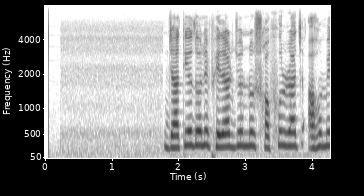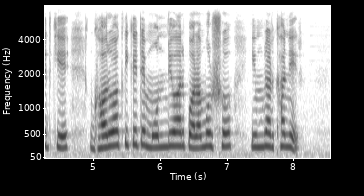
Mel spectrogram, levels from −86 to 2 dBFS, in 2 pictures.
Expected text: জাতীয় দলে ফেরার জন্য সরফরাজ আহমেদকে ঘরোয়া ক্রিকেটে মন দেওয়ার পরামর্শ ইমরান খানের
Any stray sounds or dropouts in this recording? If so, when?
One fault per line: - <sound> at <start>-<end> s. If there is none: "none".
none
